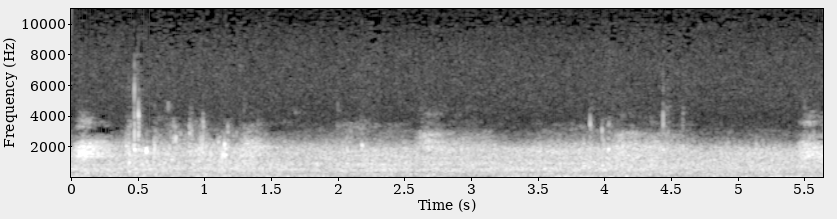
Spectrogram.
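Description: Steady rush of wind and lapping sea water on a handheld camera's microphone, with a man breathing hard as he catches his breath, a soft breath about every two and a half seconds.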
